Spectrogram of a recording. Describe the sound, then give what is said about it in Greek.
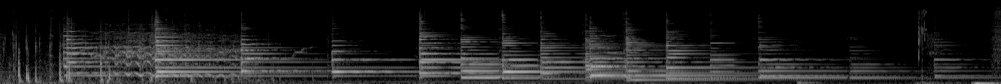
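A horse whinnies loudly near the start, followed by a steady run of hooves clip-clopping at an even pace for several seconds as riders ride their horses back to a town, clear, with no voices. “Καβάλισαν τα άλογά τους και επέστρεψαν χαρούμενοι στην πόλη Χουανξή.”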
